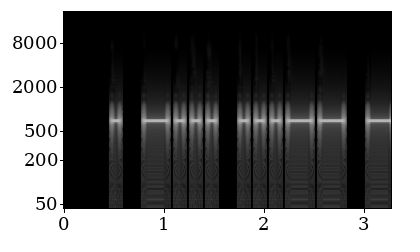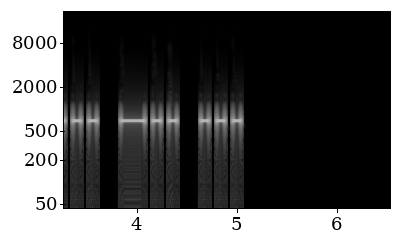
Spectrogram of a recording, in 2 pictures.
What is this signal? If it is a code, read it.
Morse code, heard as a keyed tone, about 15 wpm, 700 Hz. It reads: EB3DDS
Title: DXCC-100 Call Signs - 6 Characters - Repeated 2x - 15wpm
